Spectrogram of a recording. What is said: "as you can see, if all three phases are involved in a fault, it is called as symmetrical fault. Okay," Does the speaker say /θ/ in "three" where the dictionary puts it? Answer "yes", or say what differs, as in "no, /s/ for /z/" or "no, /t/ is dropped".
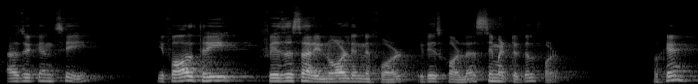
no, /t/ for /θ/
